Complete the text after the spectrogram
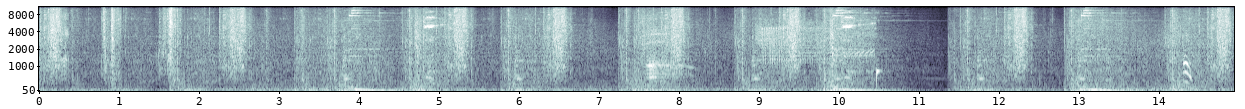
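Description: Rifle shots fire in quick, repeated bursts.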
